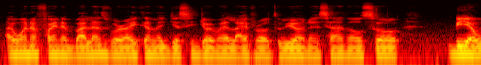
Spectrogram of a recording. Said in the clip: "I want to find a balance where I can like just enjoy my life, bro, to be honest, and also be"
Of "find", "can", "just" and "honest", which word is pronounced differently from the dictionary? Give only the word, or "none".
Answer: honest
